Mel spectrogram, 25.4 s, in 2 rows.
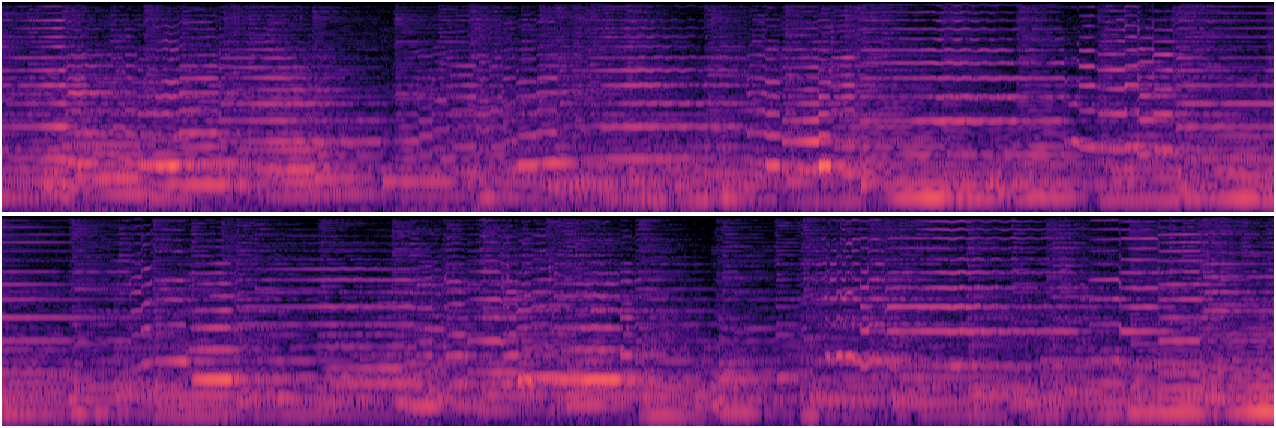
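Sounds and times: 
violin and basso continuo sonata movement in D major: 0.0s - 25.4s.

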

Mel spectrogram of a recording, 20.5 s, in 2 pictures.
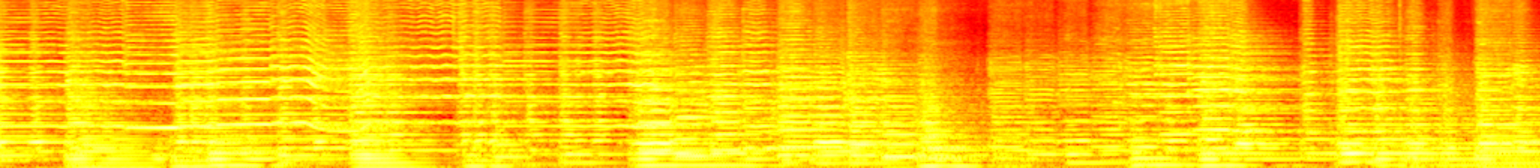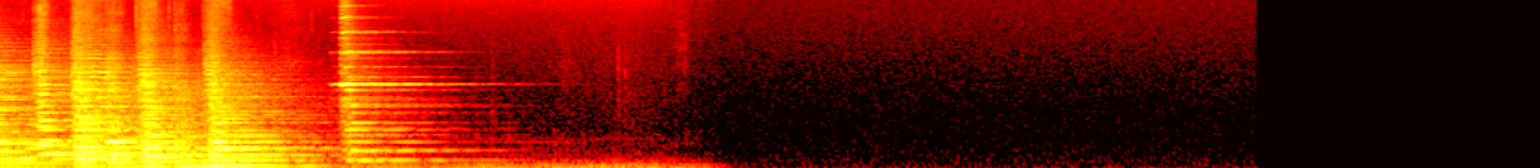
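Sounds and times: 
string quartet playing tango: 0.0s - 14.1s.

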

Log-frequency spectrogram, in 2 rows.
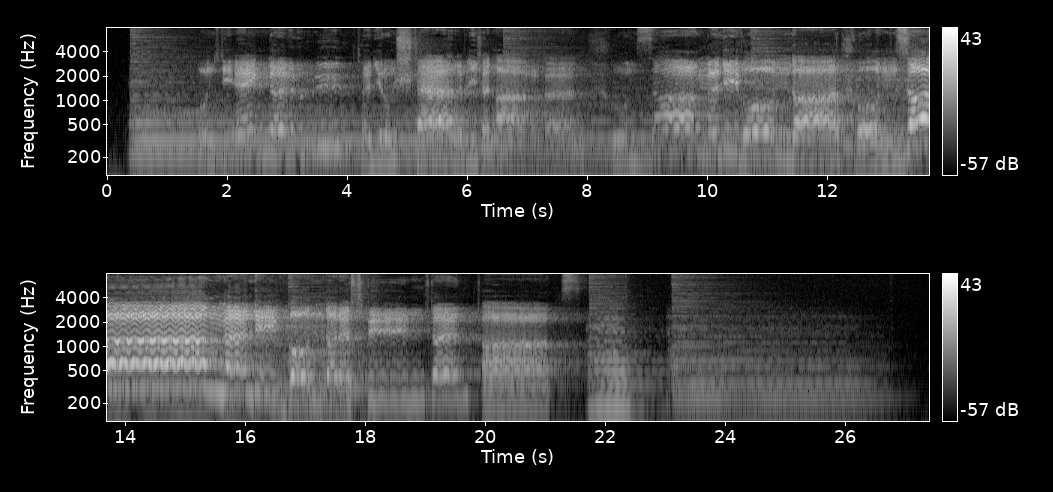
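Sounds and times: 
sung recitative: 1.4s - 23.2s.

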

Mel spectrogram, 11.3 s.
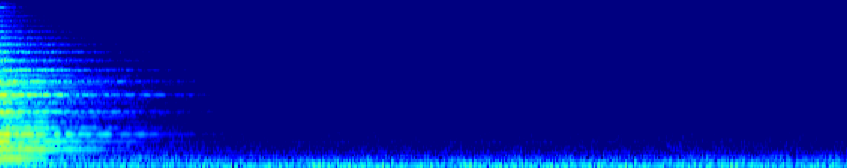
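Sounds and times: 
organ concerto minuet in B flat: 0.0s - 1.6s.

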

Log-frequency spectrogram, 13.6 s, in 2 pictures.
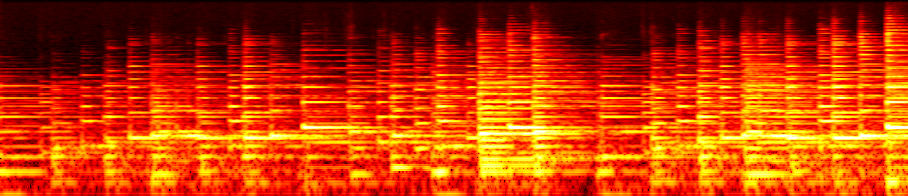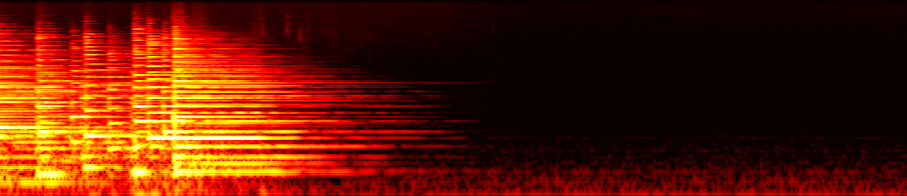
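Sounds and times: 
piano mazurka in G major: 0.0s - 9.9s.

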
